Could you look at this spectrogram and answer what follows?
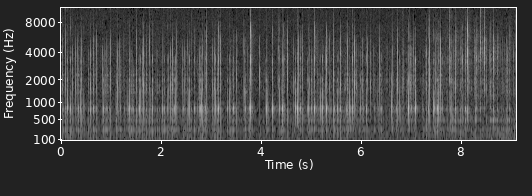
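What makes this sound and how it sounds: Long nails tap rapidly on both sides of the hollow plastic body of a Canon DSLR mounted on a tripod, captured by the camera's built-in mic. Dense, fast, dry clicks and ticks follow one another continuously, each dying almost instantly. They carry a hollow resonance in the mid range and a bright, crisp edge, with no low end.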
